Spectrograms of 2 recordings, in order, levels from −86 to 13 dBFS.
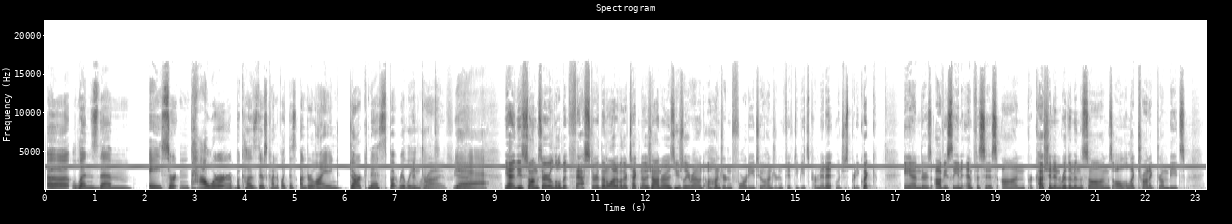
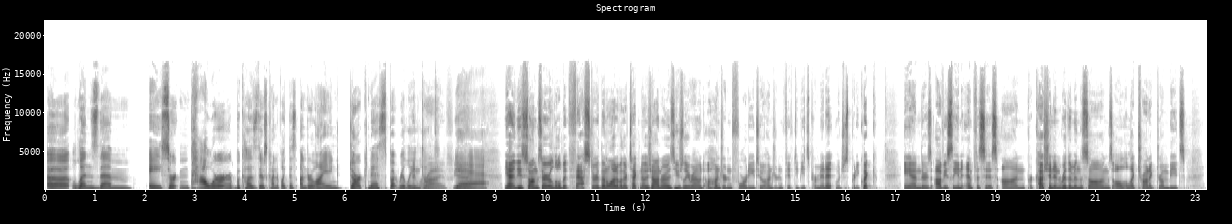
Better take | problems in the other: second | high-pitched whine; noticeable; throughout; 3 kHz, 15 dB below the speech

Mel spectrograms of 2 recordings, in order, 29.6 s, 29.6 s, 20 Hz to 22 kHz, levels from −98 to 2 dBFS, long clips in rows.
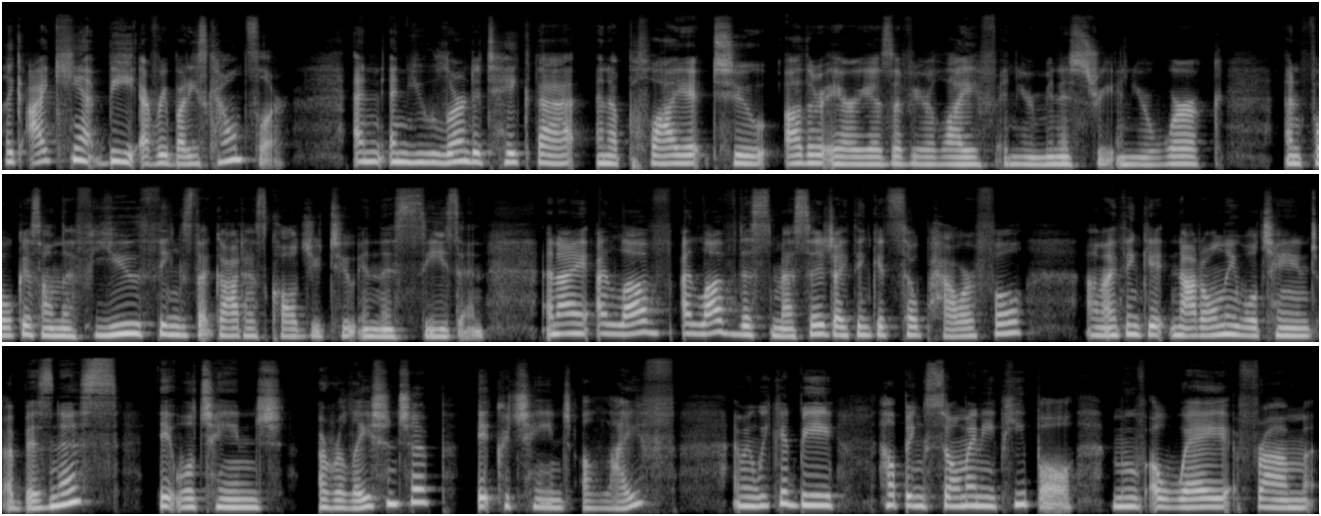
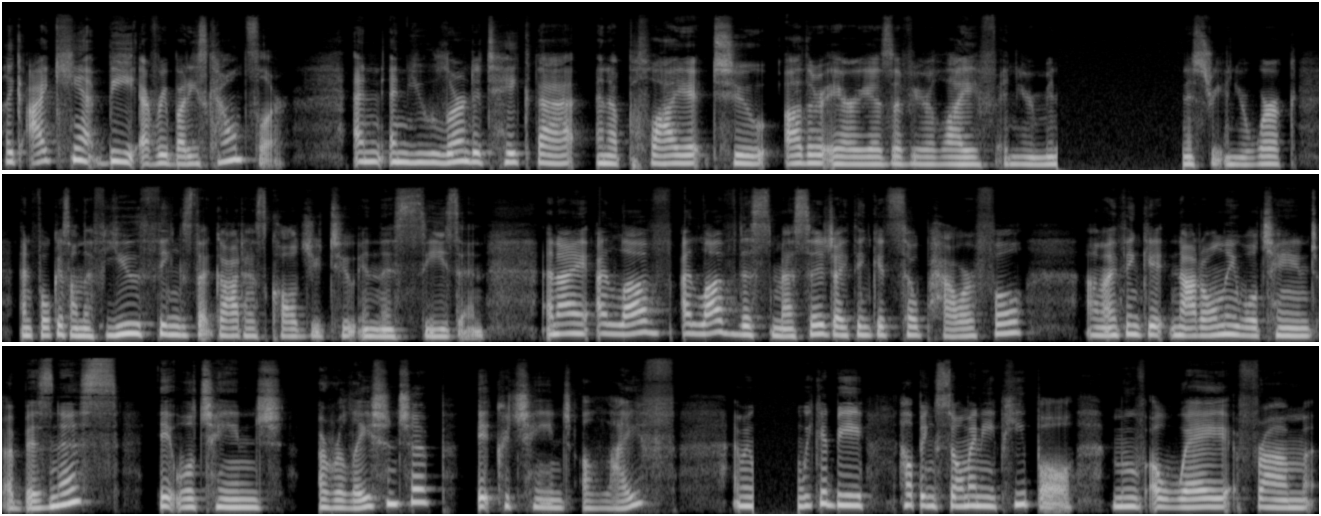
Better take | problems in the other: first | audio freezing; at 8 s for 1 s and at 25 s

